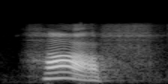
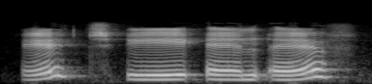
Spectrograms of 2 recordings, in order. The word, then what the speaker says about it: half: Half. H-A-L-F. Half. The L is silent here, children, in half.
